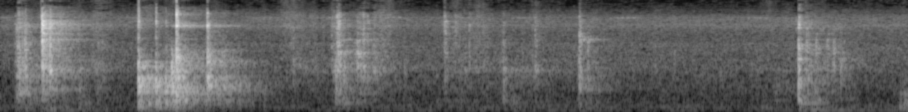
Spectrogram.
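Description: A ratchet clicks in short bursts while a spark plug is screwed in and tightened on an old junk-pile engine, with a few sharper metallic clacks spaced irregularly and nearby.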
